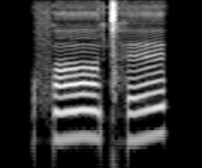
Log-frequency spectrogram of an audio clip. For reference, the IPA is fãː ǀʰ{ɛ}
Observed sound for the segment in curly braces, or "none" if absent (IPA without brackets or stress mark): ɛ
